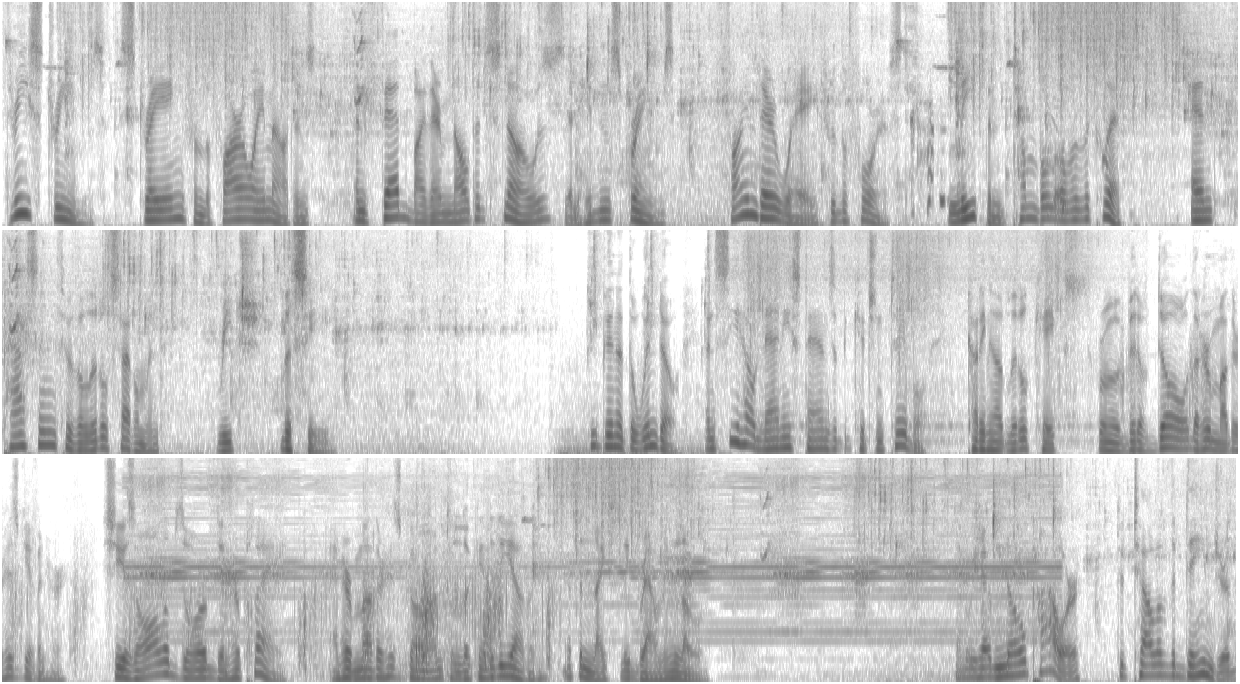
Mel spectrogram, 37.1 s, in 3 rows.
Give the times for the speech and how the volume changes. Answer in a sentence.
The speech can be heard from 0.0 to 15.7 s, at a steady volume; from 18.2 to 31.8 s, at a steady volume; and briefly from 34.2 to 37.0 s.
